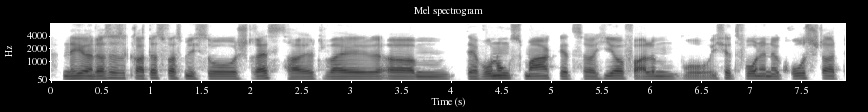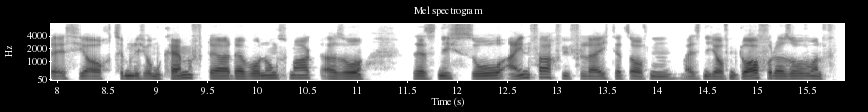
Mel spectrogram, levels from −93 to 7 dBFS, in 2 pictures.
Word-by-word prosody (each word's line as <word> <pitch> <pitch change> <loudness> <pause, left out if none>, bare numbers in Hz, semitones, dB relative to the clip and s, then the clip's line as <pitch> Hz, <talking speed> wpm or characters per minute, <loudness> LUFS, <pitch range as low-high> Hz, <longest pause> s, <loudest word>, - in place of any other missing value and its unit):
Ne, 125 +2 +3
und 115 - +2
das 120 +1 +3
ist 135 -2 -2
grad 115 +2 0
das, 140 -1 -1
was 120 -2 0
mich 115 -5 -3
so 115 -1 +1
stresst 120 +3 -1
halt, 95 +1 +1
weil, 110 +1 +2
ähm, 105 -1 +1
der 105 -1 0
Wohnungsmarkt 120 0 +2
jetzt, 110 - -5
äh, 110 -2 -1
hier 125 +3 +2
vor 110 - -1
allem, 110 -1 -2
wo - - -7
ich 65 - -11
jetzt - - -6
wohne 120 -1 +1
in - - -2
der 110 - -3
Großstadt 125 -1 -3
der - - 0
ist 115 - -9
hier 120 -1 -2
auch 110 0 -1
ziemlich 125 -1 -2
umkämpft, 120 +6 0
der 125 -1 +4
der 120 -1 +2
Wohnungsmarkt. 135 +2 -1
Also, 105 -1 +3 0.5
der 120 - 0
ist 110 -1 -3
nicht 125 0 -2
so 125 +4 +1
einfach 160 -1 -1
wie 120 - -8
vielleicht 115 0 -3
jetzt 115 - -7
auf'm 105 -3 -2
weiß 110 +1 -8
nicht, 110 -2 -2
auf'm 100 -1 -2
Dorf 135 +5 +6
oder 125 -3 +2
so, 125 0 0
wo 120 - -2
man 120 -1 0
v - - -24
115 Hz, 210 wpm, -23 LUFS, 110-125 Hz, 0.5 s, Dorf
